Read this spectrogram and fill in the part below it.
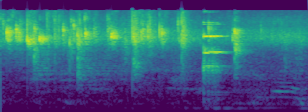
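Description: Whole garam masala spices, cardamom, cinnamon, cloves, bay leaf, dried red chilli and cumin, hit hot oil with a brief loud crackling sizzle and clinks of a pan and spoon, close by.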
